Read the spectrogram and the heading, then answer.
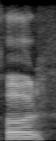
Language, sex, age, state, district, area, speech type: Maithili, male, 18-30, Bihar, Darbhanga, rural, spontaneous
